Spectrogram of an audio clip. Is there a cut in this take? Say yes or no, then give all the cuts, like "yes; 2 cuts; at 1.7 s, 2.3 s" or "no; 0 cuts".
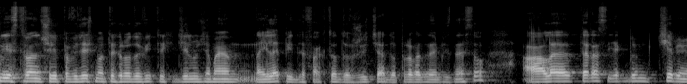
no; 0 cuts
